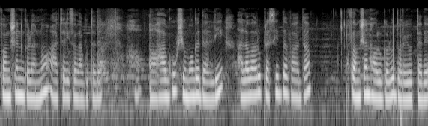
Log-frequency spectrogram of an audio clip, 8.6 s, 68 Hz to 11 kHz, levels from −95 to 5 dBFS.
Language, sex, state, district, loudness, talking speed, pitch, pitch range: Kannada, female, Karnataka, Shimoga, -17 LUFS, 75 wpm, 220 Hz, 210-240 Hz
